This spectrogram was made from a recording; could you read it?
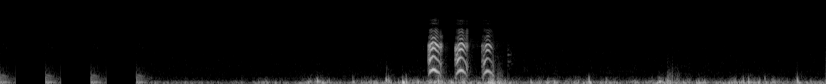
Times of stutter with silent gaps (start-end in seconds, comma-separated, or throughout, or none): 0.00-1.51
